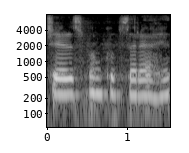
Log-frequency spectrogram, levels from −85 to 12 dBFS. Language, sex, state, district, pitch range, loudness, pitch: Marathi, female, Maharashtra, Dhule, 225-245 Hz, -16 LUFS, 235 Hz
